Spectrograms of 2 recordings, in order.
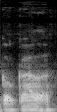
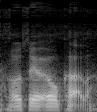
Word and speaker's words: Ocala: Number 2, is it Ocala, Florida? I never know how to pronounce this. – Where? – Ocala, Florida. – Ocala. That's what it sounds like, Ocala. – Yeah, Ocala. We'll say that.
